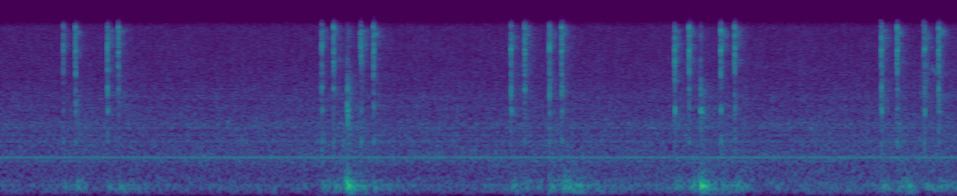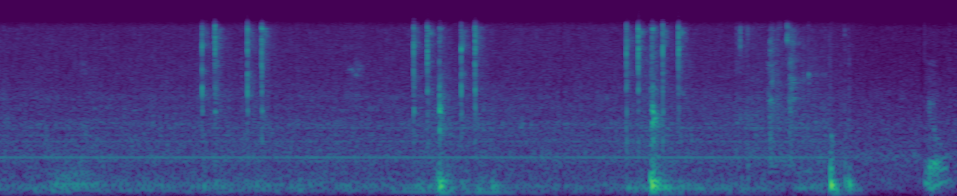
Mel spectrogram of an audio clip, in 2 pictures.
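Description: Computer mouse and keyboard clicking in quick groups of two or three, about every one and a half seconds, as objects and points are picked one after another in CAD software. A faint steady hum runs underneath.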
